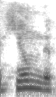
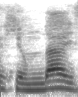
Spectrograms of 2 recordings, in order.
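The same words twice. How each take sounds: First: Hyundai said the Korean way, HYUN-de, soft final e; Hyundai with the ending squeezed to a short e; right Korean brand name. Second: Hyundai said the romanized way, hi-YUN-dai; the spelled-out Hyundai, xiundai with every letter sounded; wrong Korean brand name. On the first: Teacher gives students the correct Hyundai, quiet demo. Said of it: "sino se dice Hyundai". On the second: Teacher shows students the wrong Hyundai, careful demo. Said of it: "no se dice Hyundai". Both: Shown as a demonstration.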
